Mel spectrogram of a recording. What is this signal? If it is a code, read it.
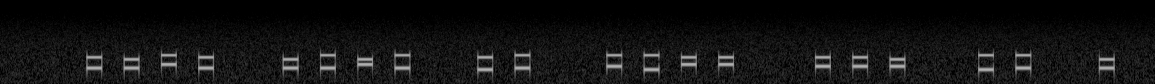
DTMF, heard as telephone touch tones, dialled by machine, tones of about 150 ms. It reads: 54#5 46*6 26 9300 887 36 4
